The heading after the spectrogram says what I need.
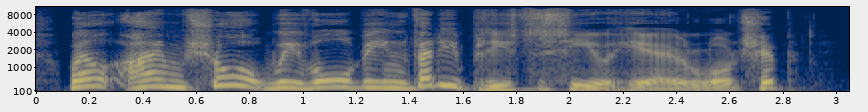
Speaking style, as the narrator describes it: said William brightly

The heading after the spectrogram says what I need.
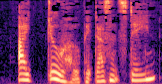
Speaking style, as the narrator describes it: I said sweetly

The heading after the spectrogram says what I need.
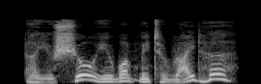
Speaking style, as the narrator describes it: asked Brom

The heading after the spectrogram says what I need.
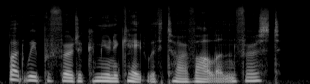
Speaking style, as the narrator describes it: Elias replied smoothly

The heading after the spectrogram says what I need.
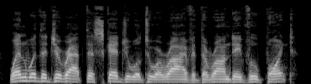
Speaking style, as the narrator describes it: I raised my voice

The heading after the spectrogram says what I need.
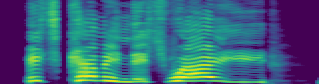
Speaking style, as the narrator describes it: Nisquick wailed

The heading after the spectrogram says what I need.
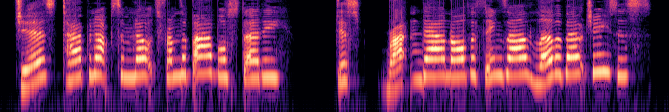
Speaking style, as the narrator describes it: I holler down

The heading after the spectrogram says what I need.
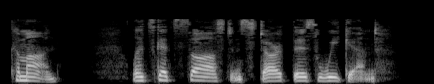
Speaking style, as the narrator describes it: he chuckled

